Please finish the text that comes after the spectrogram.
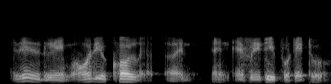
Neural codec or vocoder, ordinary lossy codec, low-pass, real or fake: codec, 16 kHz, 2 kbps, FreqCodec, larger model; none; 3.6 kHz; fake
